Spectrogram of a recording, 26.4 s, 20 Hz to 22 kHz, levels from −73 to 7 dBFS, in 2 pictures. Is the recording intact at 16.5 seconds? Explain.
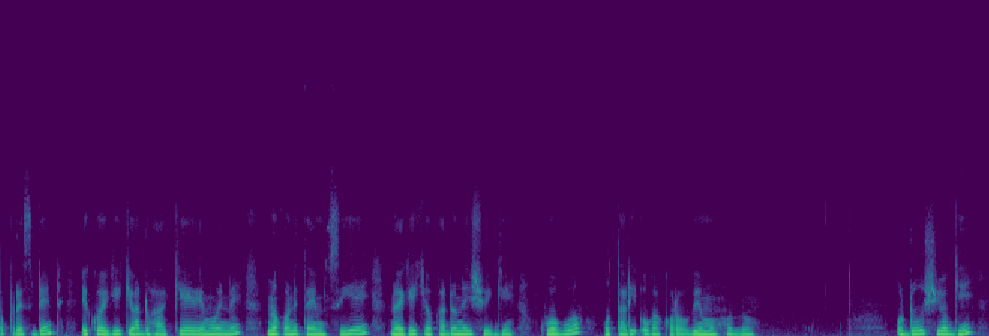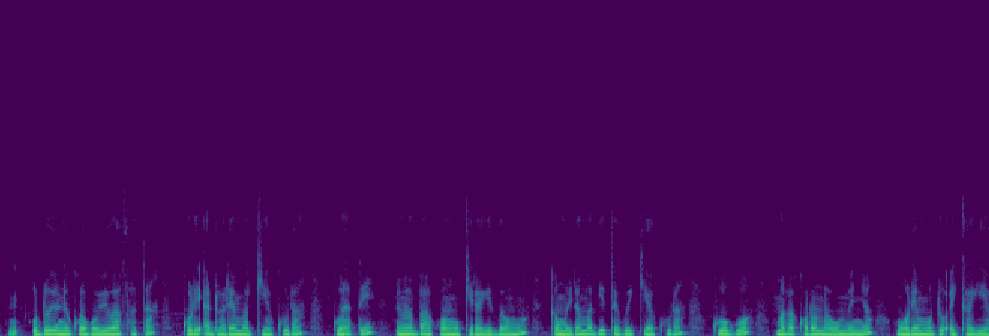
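No. At 16.47 s the decoder fails to play a short run of compressed frames, either because they never arrived in the file or because it rejected them as damaged, so they are skipped outright. Roughly a tenth of a second of the speech is lost, which points to around five frames going missing. At the splice the speech jumps abruptly forward.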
